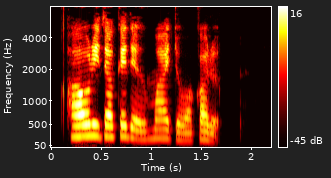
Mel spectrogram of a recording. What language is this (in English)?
Japanese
